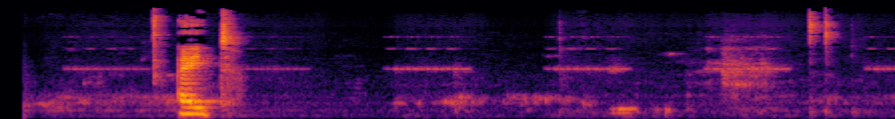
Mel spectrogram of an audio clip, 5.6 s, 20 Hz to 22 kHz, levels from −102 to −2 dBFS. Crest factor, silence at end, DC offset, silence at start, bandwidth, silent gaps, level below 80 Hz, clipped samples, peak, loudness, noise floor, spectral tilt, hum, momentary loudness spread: 28 dB; 0.4 s; under 0.1%; 0.95 s; 16 kHz; none; -80 dBFS; under 0.1%; -4 dBFS; -26 LUFS; -70 dBFS; -1.5 dB/octave; none; 28 LU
